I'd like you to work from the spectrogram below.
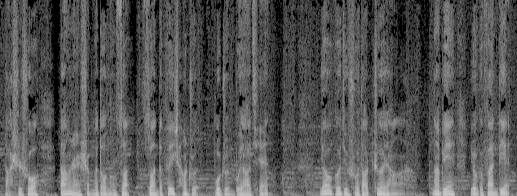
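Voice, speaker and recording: A lower-voiced man tells short comic stories with lively energy. He slips into the voices of the people in his jokes as he goes. Faint music plays under his voice. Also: normal speed. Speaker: joke narrator.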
